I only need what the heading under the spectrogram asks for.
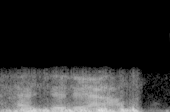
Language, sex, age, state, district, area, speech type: Malayalam, male, 60+, Kerala, Alappuzha, rural, conversation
